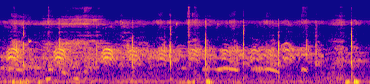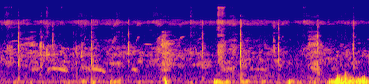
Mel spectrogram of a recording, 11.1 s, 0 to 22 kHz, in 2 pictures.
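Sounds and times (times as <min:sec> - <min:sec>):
birds chirping: 0:00.0 - 0:11.0
footsteps on paved path: 0:00.0 - 0:11.0.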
